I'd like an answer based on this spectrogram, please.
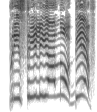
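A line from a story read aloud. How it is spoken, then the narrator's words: Shouted. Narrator (Russian): крикнул Ричи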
